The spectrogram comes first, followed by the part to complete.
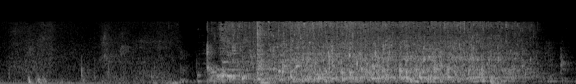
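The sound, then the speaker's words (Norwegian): A toilet flushes: after about two seconds of quiet rustling, a sudden loud rush of water roars steadily for several seconds, then tapers off as the tank refills. “Du, jeg må bare spørre om jeg kan få lov å låne toalettet ditt?”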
